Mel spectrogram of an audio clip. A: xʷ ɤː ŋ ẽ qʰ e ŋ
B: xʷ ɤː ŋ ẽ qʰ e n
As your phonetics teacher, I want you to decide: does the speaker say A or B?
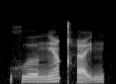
A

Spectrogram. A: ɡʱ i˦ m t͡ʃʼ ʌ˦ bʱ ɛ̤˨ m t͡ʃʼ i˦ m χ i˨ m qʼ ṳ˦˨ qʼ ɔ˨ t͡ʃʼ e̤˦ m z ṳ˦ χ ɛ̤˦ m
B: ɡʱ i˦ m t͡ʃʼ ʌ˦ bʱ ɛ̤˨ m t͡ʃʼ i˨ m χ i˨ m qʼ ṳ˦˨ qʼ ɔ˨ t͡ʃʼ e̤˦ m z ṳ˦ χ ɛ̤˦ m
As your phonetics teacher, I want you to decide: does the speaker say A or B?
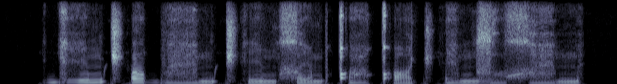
B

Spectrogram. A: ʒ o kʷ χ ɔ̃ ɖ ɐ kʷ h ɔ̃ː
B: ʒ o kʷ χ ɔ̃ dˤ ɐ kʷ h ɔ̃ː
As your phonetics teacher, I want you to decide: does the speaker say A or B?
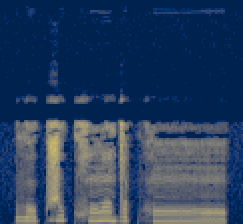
B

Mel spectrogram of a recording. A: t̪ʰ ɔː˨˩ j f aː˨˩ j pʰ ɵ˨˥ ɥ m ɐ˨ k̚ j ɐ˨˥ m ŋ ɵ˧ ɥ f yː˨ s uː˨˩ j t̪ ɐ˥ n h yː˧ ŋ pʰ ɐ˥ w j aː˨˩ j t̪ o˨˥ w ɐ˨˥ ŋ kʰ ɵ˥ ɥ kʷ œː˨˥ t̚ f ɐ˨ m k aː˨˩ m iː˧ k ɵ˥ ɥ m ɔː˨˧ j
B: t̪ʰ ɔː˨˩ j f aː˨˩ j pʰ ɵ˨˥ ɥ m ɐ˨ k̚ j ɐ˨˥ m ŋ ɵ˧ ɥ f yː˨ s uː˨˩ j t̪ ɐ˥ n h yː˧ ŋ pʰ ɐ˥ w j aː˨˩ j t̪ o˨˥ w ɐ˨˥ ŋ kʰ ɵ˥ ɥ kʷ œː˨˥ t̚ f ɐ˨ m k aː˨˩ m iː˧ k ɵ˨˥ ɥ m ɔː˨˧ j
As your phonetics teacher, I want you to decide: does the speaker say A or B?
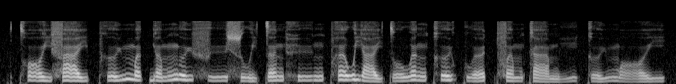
B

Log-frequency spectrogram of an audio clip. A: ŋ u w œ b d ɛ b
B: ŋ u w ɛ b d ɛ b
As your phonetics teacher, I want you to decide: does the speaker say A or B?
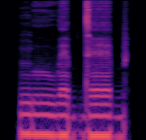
B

